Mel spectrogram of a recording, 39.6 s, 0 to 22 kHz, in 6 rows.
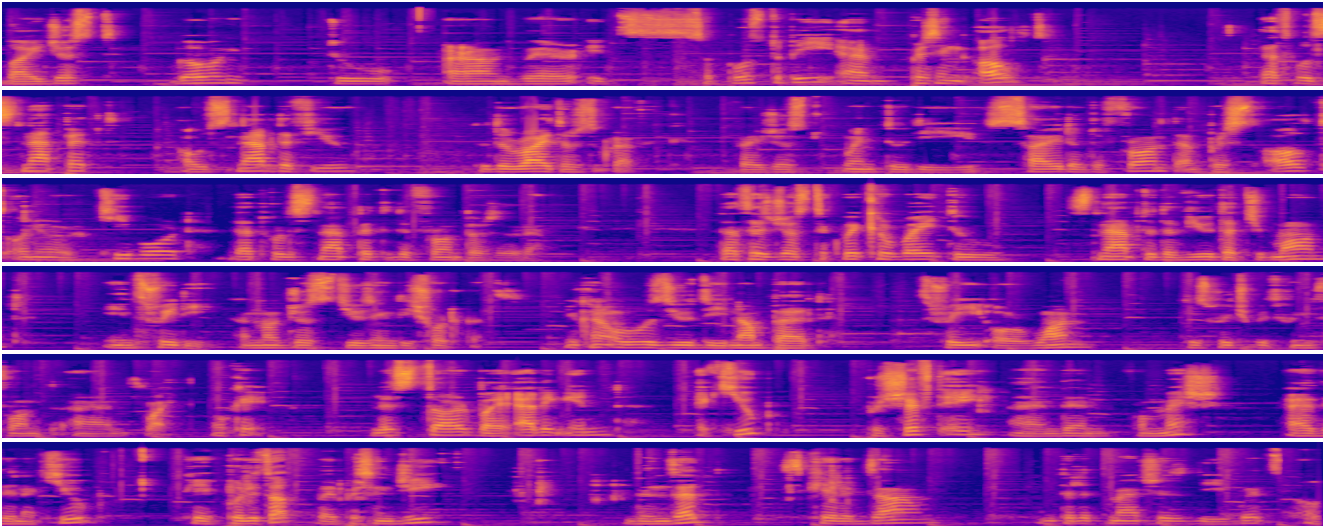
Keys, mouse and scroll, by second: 0.0-2.2 middle drag, 9.8-12.8 middle drag, 13.5 right click, 23.8 KP_1, 24.1 KP_3, 24.7 KP_1, 26.8-27.3 scroll up 3, 27.3-30.8 shift+middle drag, 31.2 shift+a, 35.2 click, 35.5 g, 37.1 s.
